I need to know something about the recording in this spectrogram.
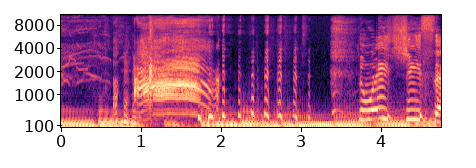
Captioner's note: all laugh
